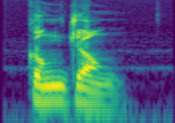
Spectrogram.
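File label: "gùng jung", Cantonese; public; 公眾; holidays and festivals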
